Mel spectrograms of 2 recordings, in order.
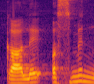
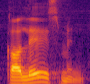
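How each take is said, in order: First: A separate 'a' starts the second word. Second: The words merge with no separate 'a' sound. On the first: The speaker calls it wrong. "Kale asmin nahi. Never" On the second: The speaker calls it right. "That A should never be pronounced"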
